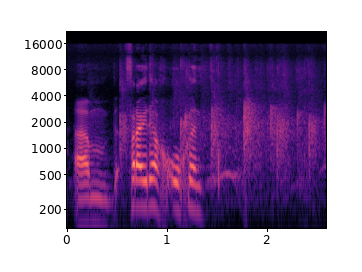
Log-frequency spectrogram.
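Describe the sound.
An audience claps their hands for Eileen in her absence, scattered claps building after a brief burst of voices, moderately loud, continuing steadily to the end.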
